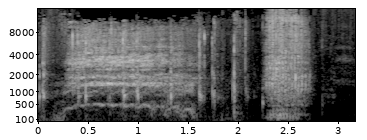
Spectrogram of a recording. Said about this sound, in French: Le paladin murmura quelques mots à son cheval, et comme à l'accoutumée, ce dernier entama tout seul le chemin du retour vers le château orange.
